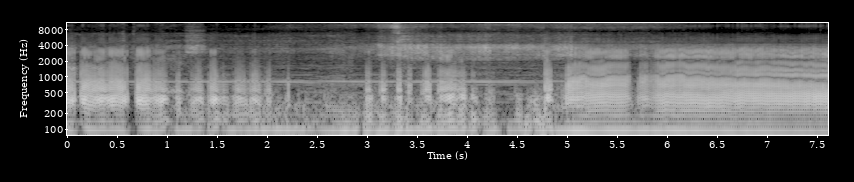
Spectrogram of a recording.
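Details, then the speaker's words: Sunset SU100DC portable suction machine used by a person with a tracheostomy, running with the tip restricted so the gauge rises and suction strengthens: loud steady low droning pump hum, a man talking over it at first. "en I restrict the end here, it will make the gauge up and you'll hear the machine suctioning harder."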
